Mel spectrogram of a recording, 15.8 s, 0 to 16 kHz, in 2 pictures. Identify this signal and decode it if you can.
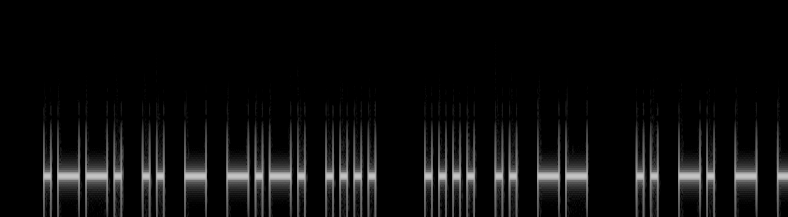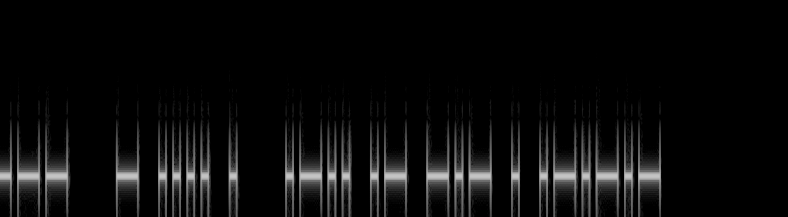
Morse code, heard as a keyed tone, about 17 wpm, 700 Hz. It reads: PITCH HIM INTO THE LAKE.
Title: Sentences from Top 1300 Words 17wpm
